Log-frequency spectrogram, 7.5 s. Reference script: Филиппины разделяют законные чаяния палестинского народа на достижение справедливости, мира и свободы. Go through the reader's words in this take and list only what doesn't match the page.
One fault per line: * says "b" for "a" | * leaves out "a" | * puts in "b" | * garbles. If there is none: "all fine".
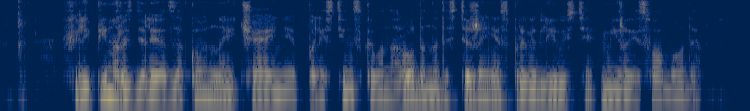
all fine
